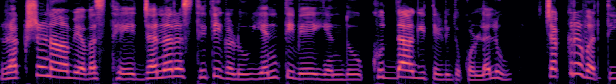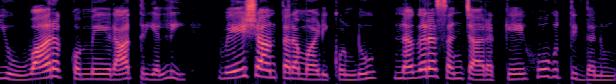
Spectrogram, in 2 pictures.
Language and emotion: Kannada, neutral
